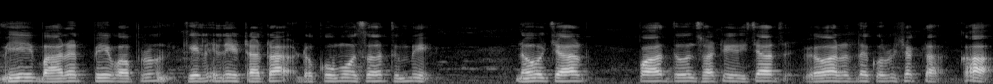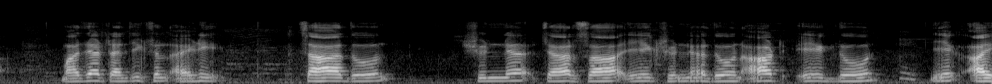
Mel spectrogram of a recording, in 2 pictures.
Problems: none marked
